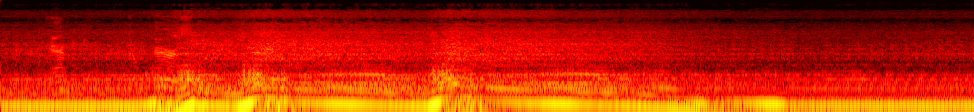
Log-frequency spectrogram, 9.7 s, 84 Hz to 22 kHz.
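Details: 2004 Jeep Grand Cherokee 4.0 inline-six with THOR cold air intake, startup after a new Flowmaster muffler and tailpipe replaced the rusted-off tailpipe: deep, loud rumble with sharp, clean rev blips, no misses or knocks; normal exhaust note.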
